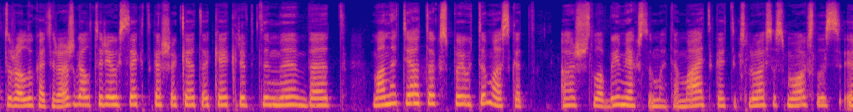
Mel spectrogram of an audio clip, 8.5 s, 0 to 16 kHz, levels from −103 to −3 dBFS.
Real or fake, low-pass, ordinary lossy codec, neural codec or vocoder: fake; 14.4 kHz; Opus, 64 kbps; vocoder, 48 kHz, 128 mel bands, Vocos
